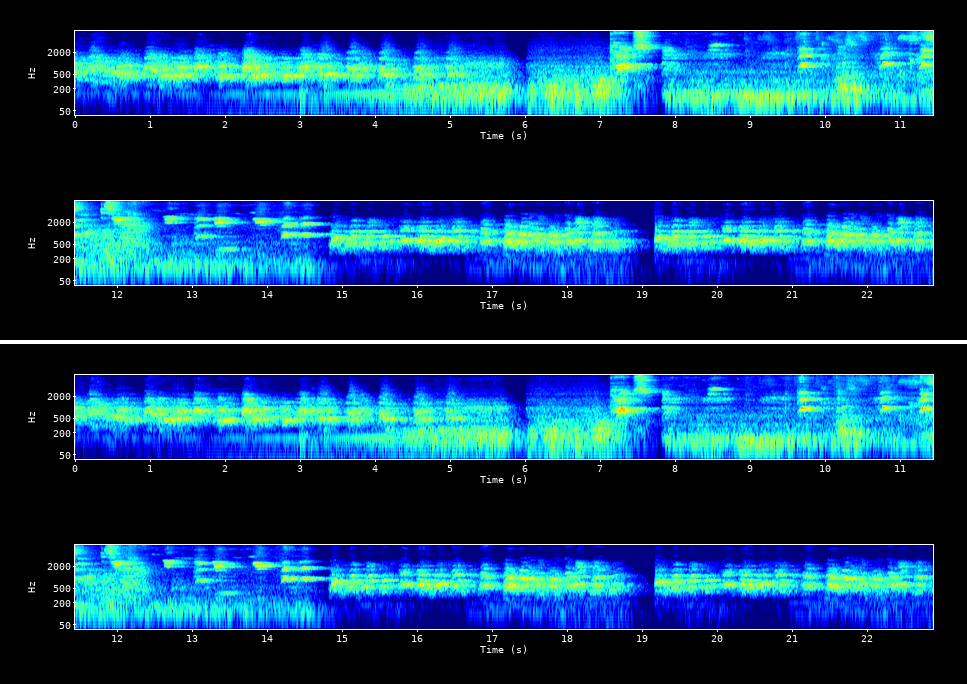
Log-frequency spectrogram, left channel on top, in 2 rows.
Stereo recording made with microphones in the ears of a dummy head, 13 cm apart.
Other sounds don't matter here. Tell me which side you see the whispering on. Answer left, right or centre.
left.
